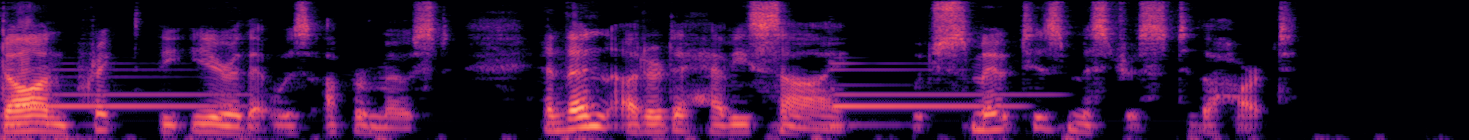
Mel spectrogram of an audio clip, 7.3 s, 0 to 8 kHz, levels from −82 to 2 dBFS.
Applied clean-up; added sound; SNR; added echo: classical method Wiener filter.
